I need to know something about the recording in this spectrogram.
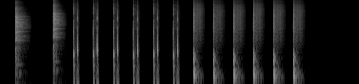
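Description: Footsteps tap at a steady pace on a hard floor.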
